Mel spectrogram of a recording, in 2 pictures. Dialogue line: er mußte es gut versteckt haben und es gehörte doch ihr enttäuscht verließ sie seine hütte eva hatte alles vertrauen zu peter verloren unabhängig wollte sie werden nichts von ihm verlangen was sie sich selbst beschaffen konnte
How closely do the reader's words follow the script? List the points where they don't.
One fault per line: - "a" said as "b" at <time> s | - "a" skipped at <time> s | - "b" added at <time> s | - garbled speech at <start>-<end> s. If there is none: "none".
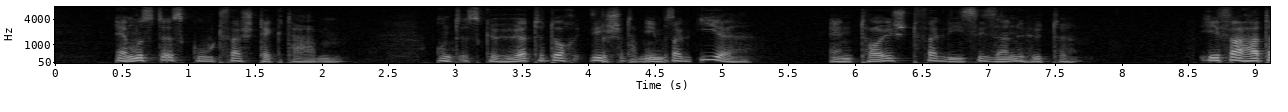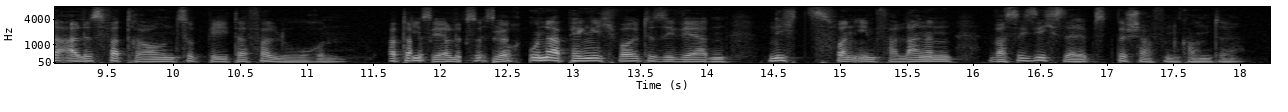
- garbled speech at 4.0-4.8 s
- garbled speech at 11.6-12.6 s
